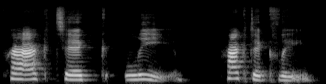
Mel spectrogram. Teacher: we're not going to do a thinking cap over the a we're going to make the a totally silent because we tend to pronounce it practically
